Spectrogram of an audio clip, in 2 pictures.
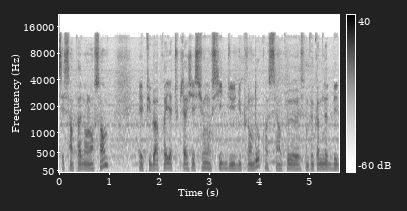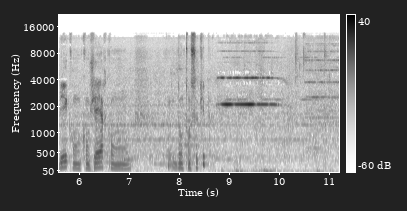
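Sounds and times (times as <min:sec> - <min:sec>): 
speech: 0:00.0 - 0:08.7
port gate closing warning bell: 0:08.7 - 0:11.2.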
